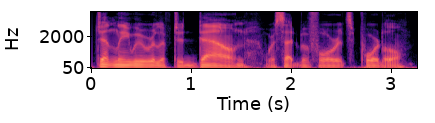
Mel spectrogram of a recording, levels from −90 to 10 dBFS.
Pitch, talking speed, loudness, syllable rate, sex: 85 Hz, 185 wpm, -19 LUFS, 5.8 syllables/s, male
